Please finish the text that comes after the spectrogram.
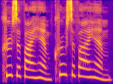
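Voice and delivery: lightly voiced outcry in a Bible reading; crying out. A narrator's reading. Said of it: "they cried out".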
